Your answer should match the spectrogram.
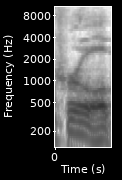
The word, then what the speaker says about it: K. Rool: K. Rool. Is it K. Rool or I guess we'll find out. I think they say cruel in the show, but I know it's spelled K. Rule.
